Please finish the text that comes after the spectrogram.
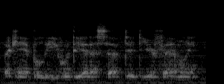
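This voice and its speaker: An actor playing a terse, stoic young American special agent in a video game, with a flat monotone delivery. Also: male voice, extremely low pitch, racing, distant mic. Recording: noisy game audio off TV speakers.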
